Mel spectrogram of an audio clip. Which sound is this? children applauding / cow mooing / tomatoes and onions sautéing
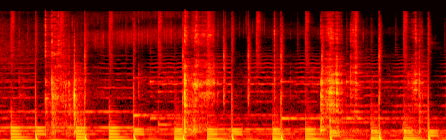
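tomatoes and onions sautéing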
